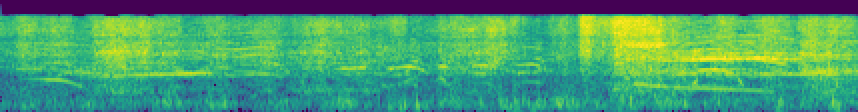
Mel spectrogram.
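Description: Scattered shouts and calls from rugby league players and spectators over a steady background hiss, getting louder about three seconds in.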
